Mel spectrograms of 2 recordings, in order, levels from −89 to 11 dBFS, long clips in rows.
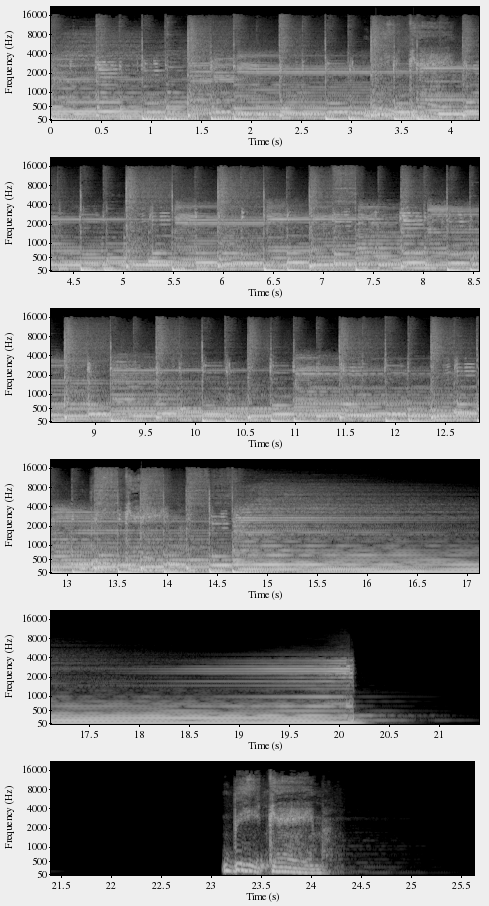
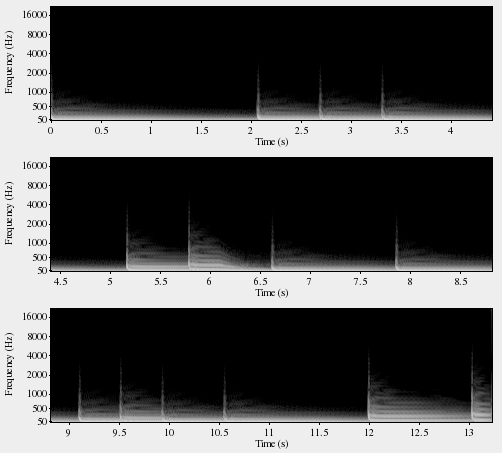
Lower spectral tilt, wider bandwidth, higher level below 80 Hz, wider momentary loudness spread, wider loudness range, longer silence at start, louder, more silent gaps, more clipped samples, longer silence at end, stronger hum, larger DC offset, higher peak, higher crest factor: second, -5.5 dB/octave vs -16 dB/octave; first, 16.5 kHz vs 0.9 kHz; second, -18 dBFS vs -12 dBFS; about the same, 7 LU vs 9 LU; first, 10 LU vs 2 LU; about the same, 0 s vs 0 s; first, -14 LUFS vs -18 LUFS; first, 21.66-23.00 s vs none; neither; first, 1.45 s vs 0 s; neither; neither; first, 0 dBFS vs -4 dBFS; about the same, 14 dB vs 10 dB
